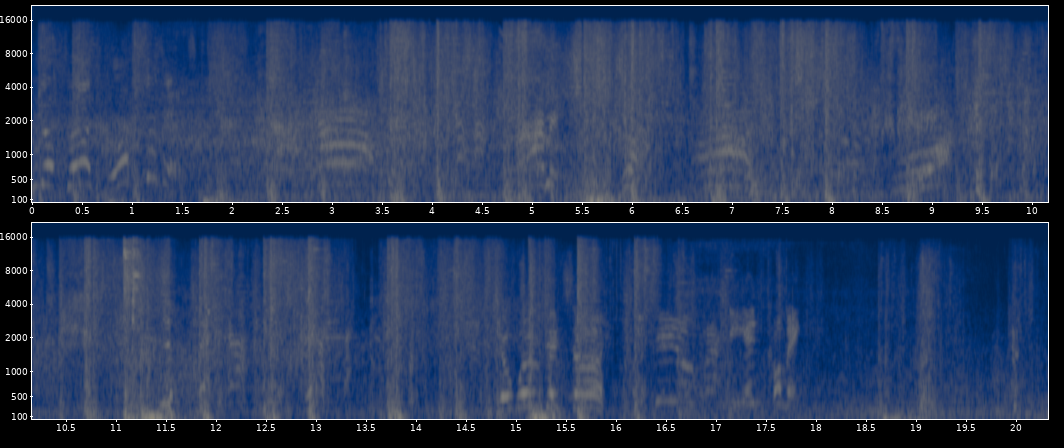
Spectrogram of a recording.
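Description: Guns fire with loud bangs.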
